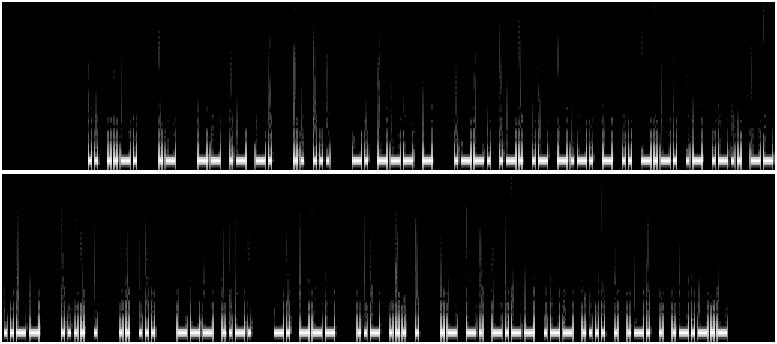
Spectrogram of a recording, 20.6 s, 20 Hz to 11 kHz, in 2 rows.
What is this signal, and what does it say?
Morse code, heard as a keyed tone, about 28 wpm, 700 Hz. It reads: IF A MAN IS NOT PRACTICAL, HE IS OF NO USE ANYWHERE.
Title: Sentences from Top 1400 Words 28wpm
